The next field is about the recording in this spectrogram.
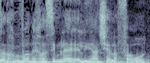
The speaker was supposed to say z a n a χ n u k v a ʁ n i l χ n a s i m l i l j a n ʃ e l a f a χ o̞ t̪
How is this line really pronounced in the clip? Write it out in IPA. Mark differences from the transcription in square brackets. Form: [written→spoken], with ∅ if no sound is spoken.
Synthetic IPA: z a n a χ n u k v a ʁ n i [l→∅] χ n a s i m l [i→e] l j a n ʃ e l a f a [χ→ʁ] o̞ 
